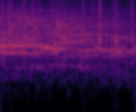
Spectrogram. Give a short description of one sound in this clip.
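People in an audience clap their hands.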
